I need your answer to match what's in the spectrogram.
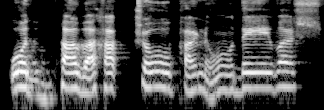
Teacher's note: విసర్గల తర్వాత క్ష ఎప్పుడు వచ్చినా కూడా ఫుల్ హ ప్రొనౌన్స్ చేయాలి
